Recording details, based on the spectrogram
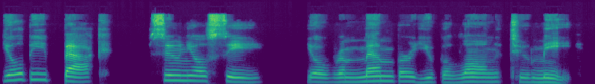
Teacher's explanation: where's the stress? It's on mem.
